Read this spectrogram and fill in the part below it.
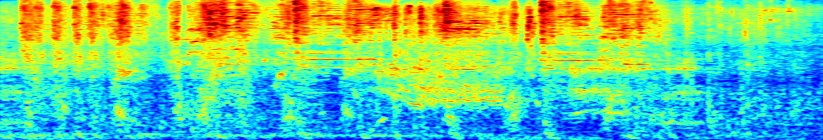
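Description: A blade swishes through the air in swift slashes.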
